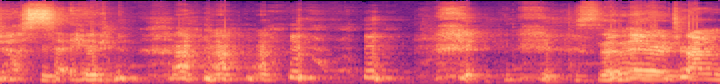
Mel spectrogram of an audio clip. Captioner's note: laughing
